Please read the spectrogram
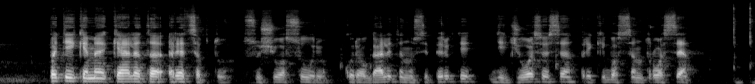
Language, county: Lithuanian, Vilnius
